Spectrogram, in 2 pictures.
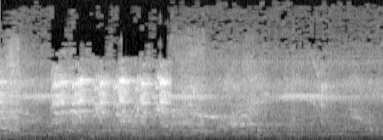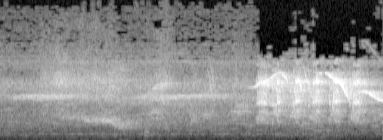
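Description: Sayaca Tanager giving a high, squeaky run of thin notes in fast bursts, with softer chirps from other birds between.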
